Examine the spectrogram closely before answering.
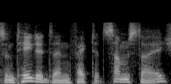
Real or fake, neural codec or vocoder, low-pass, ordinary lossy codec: fake; codec, 16 kHz, 0.5 kbps, X-Codec, HuBERT features, trained on LibriSpeech; 7.2 kHz; MP3, 64 kbps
